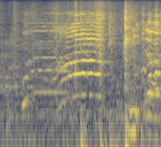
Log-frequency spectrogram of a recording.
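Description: A baby goat bleating: one long call that rises and then falls in pitch.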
